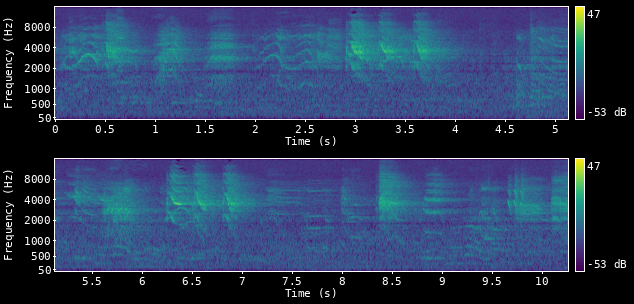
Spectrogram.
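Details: A group of parakeets visiting MK park, where they come regularly and make a racket: harsh, screechy squawks in ragged bursts about every second or two, several birds overlapping, over a low steady background hum.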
